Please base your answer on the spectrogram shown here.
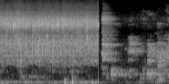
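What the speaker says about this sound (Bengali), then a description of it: "আলু ভাজা হচ্ছে, আমি টেস্টের জন্য হালকা ভাজা" Potatoes fry lightly in hot oil, a loud, steady close-up sizzle that cuts off abruptly partway, leaving quieter, uneven kitchen sounds.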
